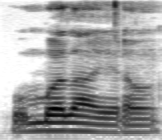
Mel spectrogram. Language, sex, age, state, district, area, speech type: Tamil, male, 18-30, Tamil Nadu, Nagapattinam, rural, spontaneous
